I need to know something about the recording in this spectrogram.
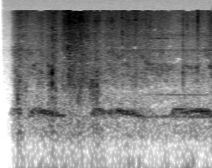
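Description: A bird calling faintly: three short, low notes about three-quarters of a second apart, over a low rumble.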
